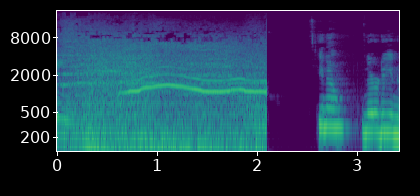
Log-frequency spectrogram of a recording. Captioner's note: Glorificus screams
